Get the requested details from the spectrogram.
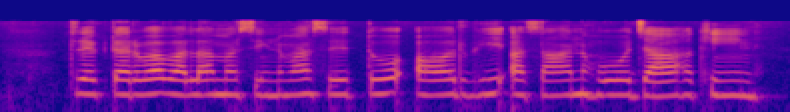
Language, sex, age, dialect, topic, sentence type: Magahi, male, 18-24, Central/Standard, agriculture, question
